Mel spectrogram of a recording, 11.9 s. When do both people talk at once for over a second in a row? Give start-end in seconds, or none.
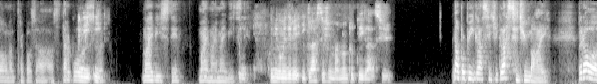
none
